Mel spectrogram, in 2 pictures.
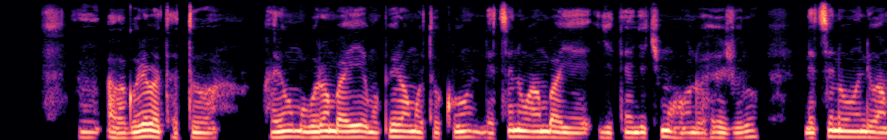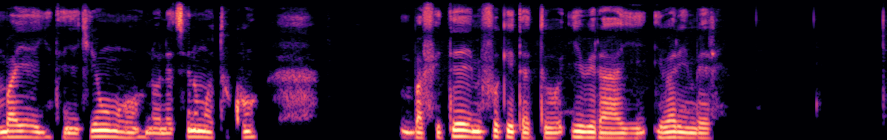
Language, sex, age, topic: Kinyarwanda, male, 18-24, finance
